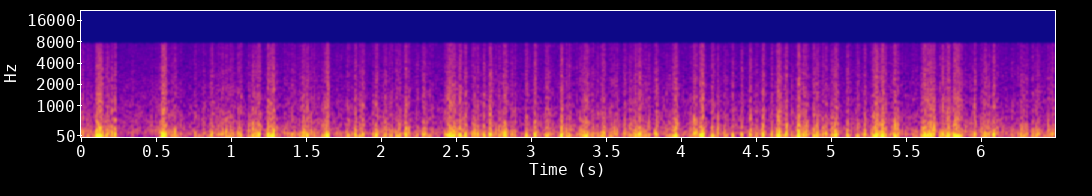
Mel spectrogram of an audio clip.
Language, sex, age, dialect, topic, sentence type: Chhattisgarhi, female, 51-55, Eastern, agriculture, statement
